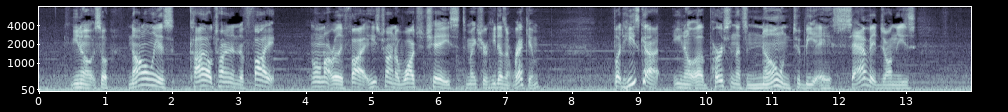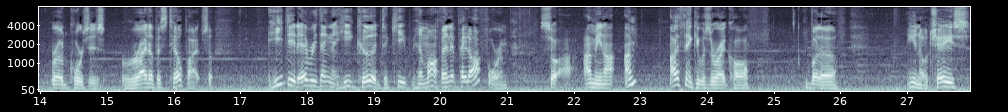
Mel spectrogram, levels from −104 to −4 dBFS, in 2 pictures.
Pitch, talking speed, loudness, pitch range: 120 Hz, 165 wpm, -17 LUFS, 110-155 Hz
